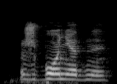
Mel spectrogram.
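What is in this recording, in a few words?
"жбоньӧдны", Komi, female; audio dict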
